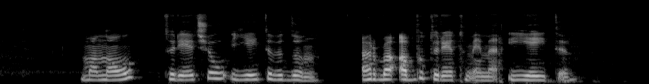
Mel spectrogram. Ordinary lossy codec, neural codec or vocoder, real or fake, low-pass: AAC, 64 kbps; none; real; 10.8 kHz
